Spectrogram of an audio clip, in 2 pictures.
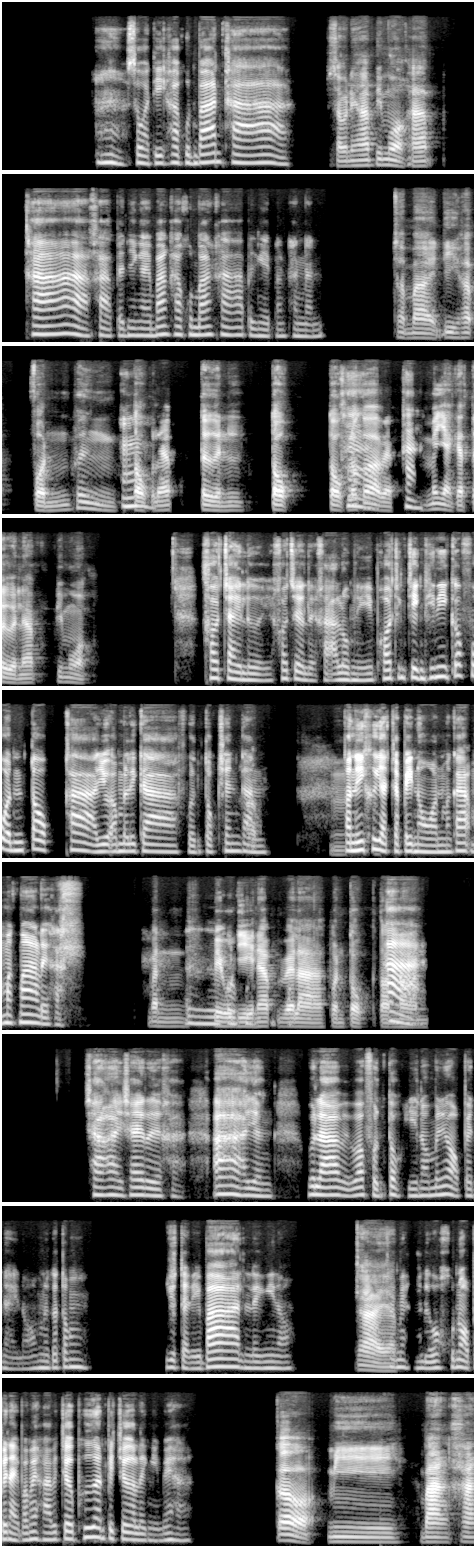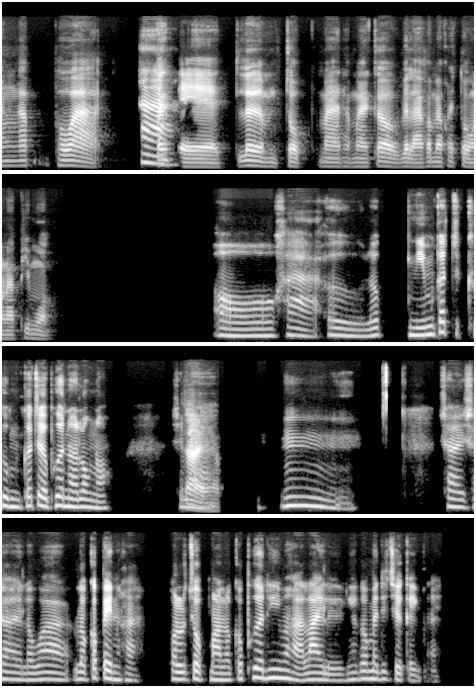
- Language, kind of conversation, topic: Thai, unstructured, เพื่อนที่ดีมีผลต่อชีวิตคุณอย่างไรบ้าง?
- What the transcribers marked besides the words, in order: tapping; chuckle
